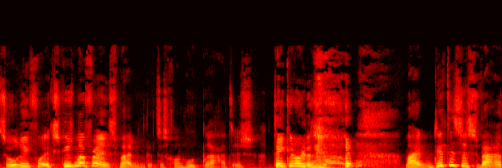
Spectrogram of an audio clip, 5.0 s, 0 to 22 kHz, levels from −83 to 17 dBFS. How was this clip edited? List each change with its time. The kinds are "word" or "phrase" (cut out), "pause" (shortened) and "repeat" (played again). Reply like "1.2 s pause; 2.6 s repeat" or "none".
2.6 s pause; 3.0 s word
